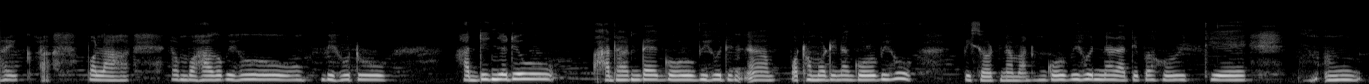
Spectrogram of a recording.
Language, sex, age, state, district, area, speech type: Assamese, female, 45-60, Assam, Dibrugarh, rural, spontaneous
